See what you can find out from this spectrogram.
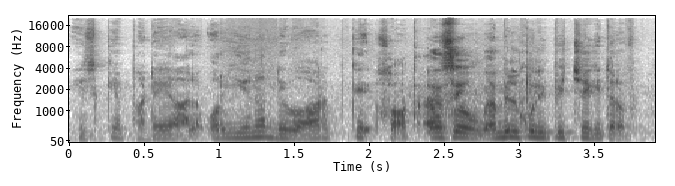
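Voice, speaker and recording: A man's voice: medium pitch, normal speed, darkish tone, slight background noise. A man hosting a podcast, telling a horror story in a casual, crude and slangy way full of swearing.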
